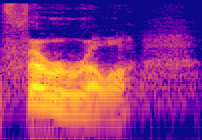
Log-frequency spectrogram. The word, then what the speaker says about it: Ferrarella: I asked his family I want to make sure I get this pronunciation right and they said thanks Cinderella so ferrarella John there he is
